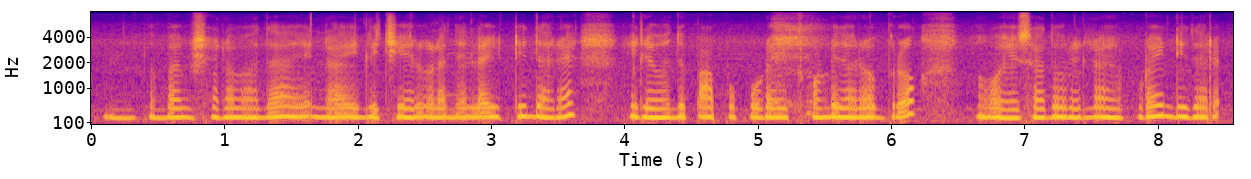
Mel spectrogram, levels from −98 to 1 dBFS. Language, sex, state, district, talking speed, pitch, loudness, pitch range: Kannada, female, Karnataka, Raichur, 90 wpm, 245 Hz, -13 LUFS, 235-255 Hz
